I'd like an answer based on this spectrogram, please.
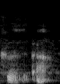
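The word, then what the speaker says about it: Coosada: It's pronounced Kuzada.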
